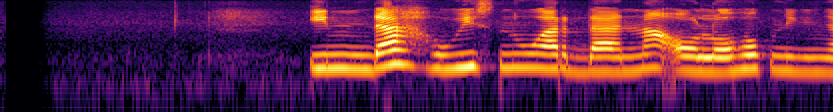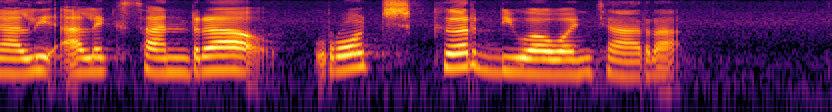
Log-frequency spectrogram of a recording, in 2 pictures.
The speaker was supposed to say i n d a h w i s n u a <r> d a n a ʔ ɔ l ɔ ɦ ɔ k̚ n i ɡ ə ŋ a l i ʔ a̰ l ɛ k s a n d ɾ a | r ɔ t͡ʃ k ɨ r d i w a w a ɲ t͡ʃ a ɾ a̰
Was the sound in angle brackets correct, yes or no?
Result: yes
